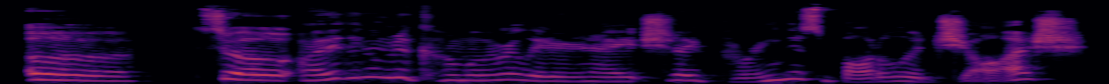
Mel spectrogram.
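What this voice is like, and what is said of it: Impression of a friend. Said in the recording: “your impression of Jake”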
